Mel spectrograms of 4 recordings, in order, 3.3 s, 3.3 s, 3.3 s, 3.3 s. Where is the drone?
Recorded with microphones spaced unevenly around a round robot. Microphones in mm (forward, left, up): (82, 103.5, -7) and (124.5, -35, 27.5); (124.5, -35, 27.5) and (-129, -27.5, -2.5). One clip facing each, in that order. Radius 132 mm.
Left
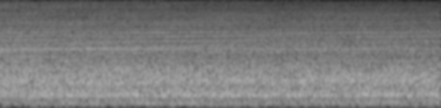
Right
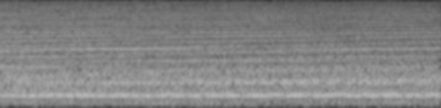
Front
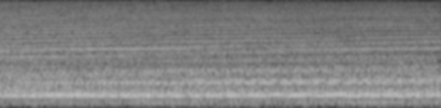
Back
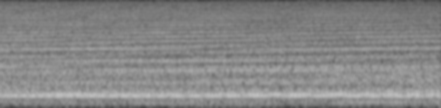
110° right; by 3.3 s 115° right.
